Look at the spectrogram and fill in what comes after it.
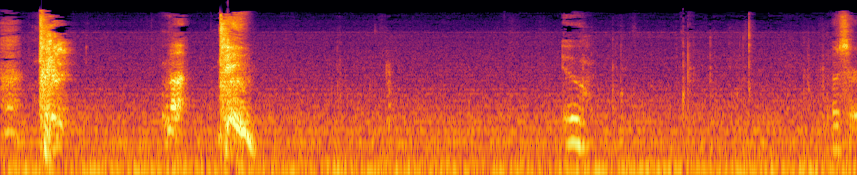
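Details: A person sneezing, a run of sharp explosive bursts with airy release over low room noise, after saying incense smoke (frankincense and myrrh) stings the nose; sneezing.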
